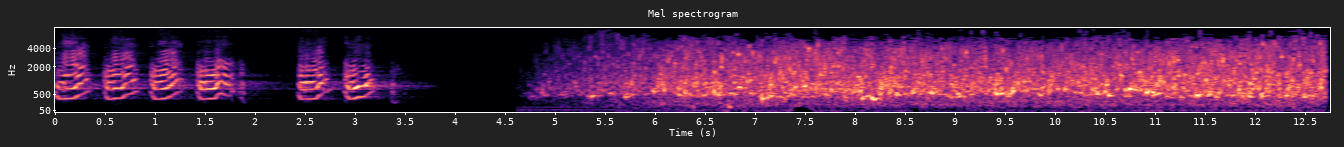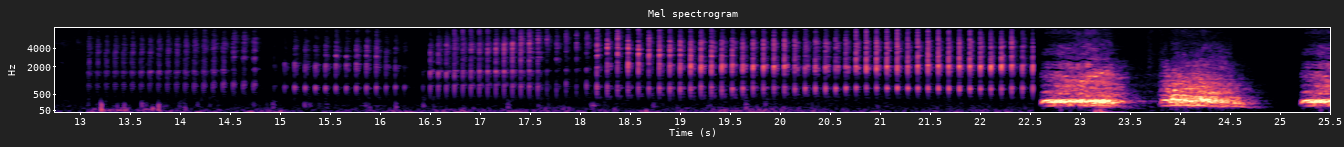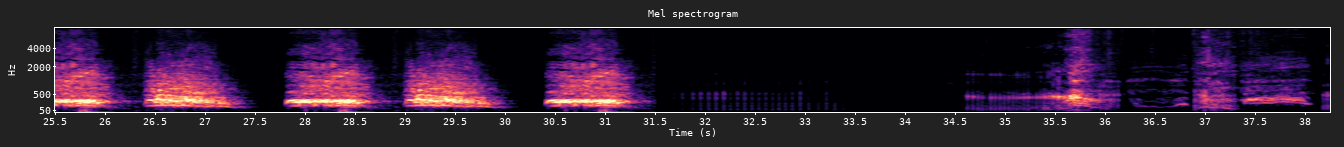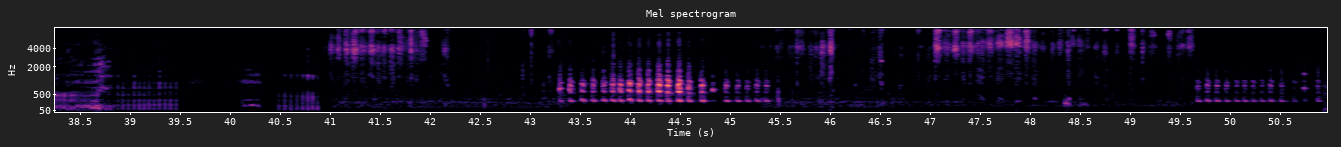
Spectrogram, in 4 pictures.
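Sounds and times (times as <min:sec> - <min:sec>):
stork clattering its bill: 0:13.0 - 0:22.6, 0:45.3 - 0:50.9
jaguar roaring: 0:34.6 - 0:41.0.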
